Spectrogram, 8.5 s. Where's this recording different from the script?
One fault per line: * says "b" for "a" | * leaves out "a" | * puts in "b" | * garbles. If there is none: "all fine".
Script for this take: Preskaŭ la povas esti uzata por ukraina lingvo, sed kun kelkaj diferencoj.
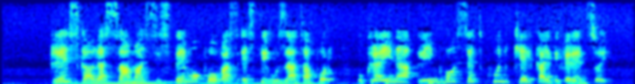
* puts in "sama sistemo"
